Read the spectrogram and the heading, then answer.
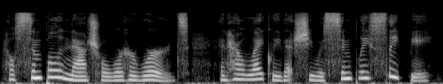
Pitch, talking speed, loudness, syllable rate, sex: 220 Hz, 205 wpm, -17 LUFS, 5.7 syllables/s, female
